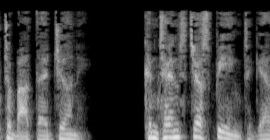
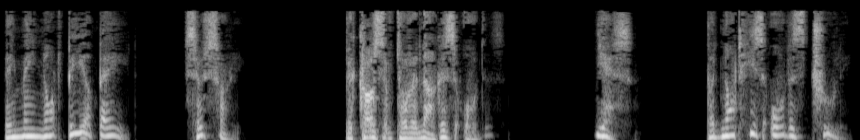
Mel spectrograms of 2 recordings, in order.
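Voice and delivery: Mariko, gentle Japanese lady; 6 semitones higher than usual. A narrator's reading. Mariko warns her lover why he is guarded, higher, earnest. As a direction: speak up in a high, earnest woman's register.

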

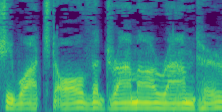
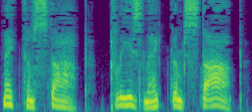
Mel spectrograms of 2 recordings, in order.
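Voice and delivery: pleading through tears; 8 semitones higher, 4 dB louder than usual. Acted. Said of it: "She was still crying".

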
